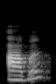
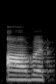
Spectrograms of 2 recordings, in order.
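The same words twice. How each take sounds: First: It is said with a British accent. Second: It is said with an American accent. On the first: "UK में" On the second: "US में"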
